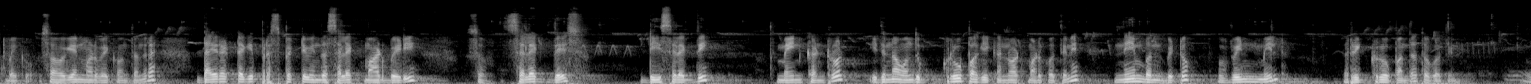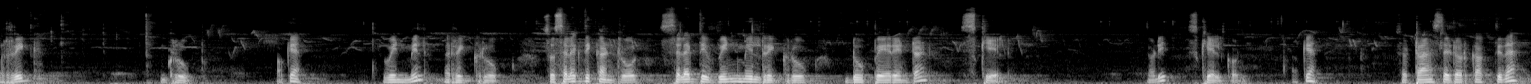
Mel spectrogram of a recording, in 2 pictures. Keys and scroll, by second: 9.7 ctrl+g, 11.9 ctrl+c, 13.0 ctrl+v, 14.4-16.8 typing, 20.8 q, 29.0 w, 29.8 ctrl+z.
